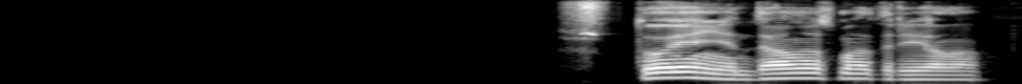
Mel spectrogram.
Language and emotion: Russian, neutral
